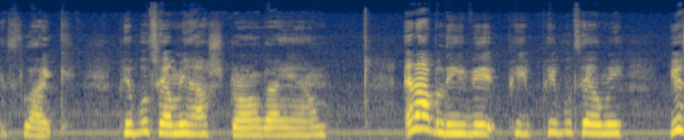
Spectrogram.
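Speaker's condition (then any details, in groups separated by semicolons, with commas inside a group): Cerebral palsy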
